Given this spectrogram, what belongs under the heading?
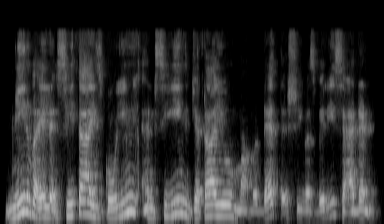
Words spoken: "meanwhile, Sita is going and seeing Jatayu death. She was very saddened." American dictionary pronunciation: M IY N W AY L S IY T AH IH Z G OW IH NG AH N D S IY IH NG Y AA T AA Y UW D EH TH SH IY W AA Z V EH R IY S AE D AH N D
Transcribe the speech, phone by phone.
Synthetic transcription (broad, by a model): M IY N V AY L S IY T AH IH Z G OW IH NG AH N D S IY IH NG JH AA T AA Y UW D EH T SH IY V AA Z V EH R IY S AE D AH N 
